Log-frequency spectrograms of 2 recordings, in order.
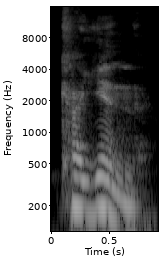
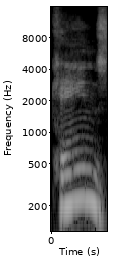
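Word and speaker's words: Qayin: his name is kane now in the hebrew it is not spelled c-a-i-n it is spelled with a q q-a-y-n is a best transliteration uh kane something like that and it's a play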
